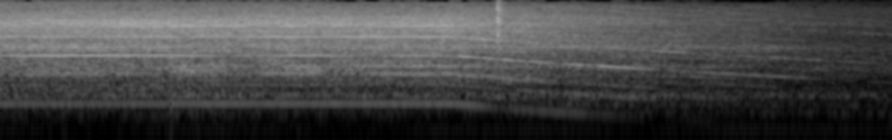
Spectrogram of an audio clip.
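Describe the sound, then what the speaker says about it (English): A vacuum cleaner runs steadily on the floor around a heater, a loud, close whine and whir that holds level, then drops in pitch and fades slightly toward the end as the motor winds down. "Alright, that completes the vacuuming"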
